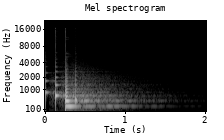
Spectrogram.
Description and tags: plucked bass
synth, techno, fx, electronic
